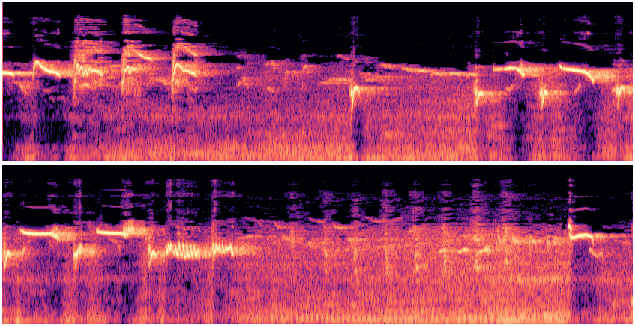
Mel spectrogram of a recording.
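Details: Oriental magpie-robin song, presented to train young birds and draw responses from other birds: sharp high flicks at the start, then a continuous varied warble of short slurred whistles, with soft low background noise.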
